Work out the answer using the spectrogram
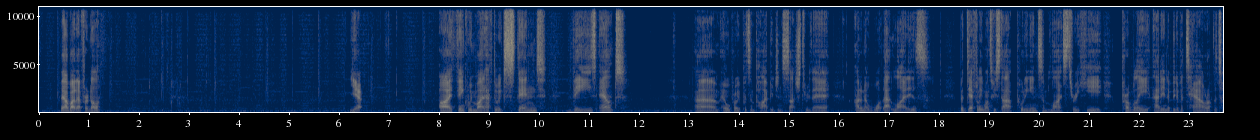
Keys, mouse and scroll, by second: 1.8 middle click, 2.7 shift+middle click, 3.1 middle click, 4.2 middle click, 15.6 click.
